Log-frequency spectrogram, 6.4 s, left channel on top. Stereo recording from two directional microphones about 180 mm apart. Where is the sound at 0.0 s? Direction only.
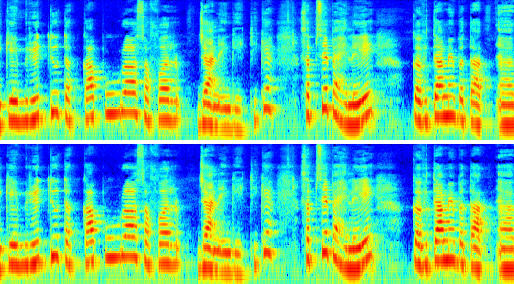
45° left (ahead or behind).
